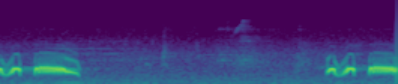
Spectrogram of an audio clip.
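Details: Spotted dove decoy calling to lure wild doves: a low wavering double note and a long falling coo, then a quiet pause of over two seconds before the same phrase returns.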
